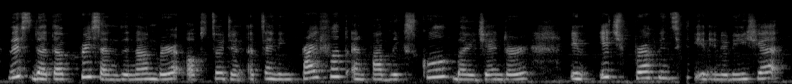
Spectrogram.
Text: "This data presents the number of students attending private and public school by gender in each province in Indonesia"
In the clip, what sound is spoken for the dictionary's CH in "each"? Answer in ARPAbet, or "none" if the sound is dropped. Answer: CH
